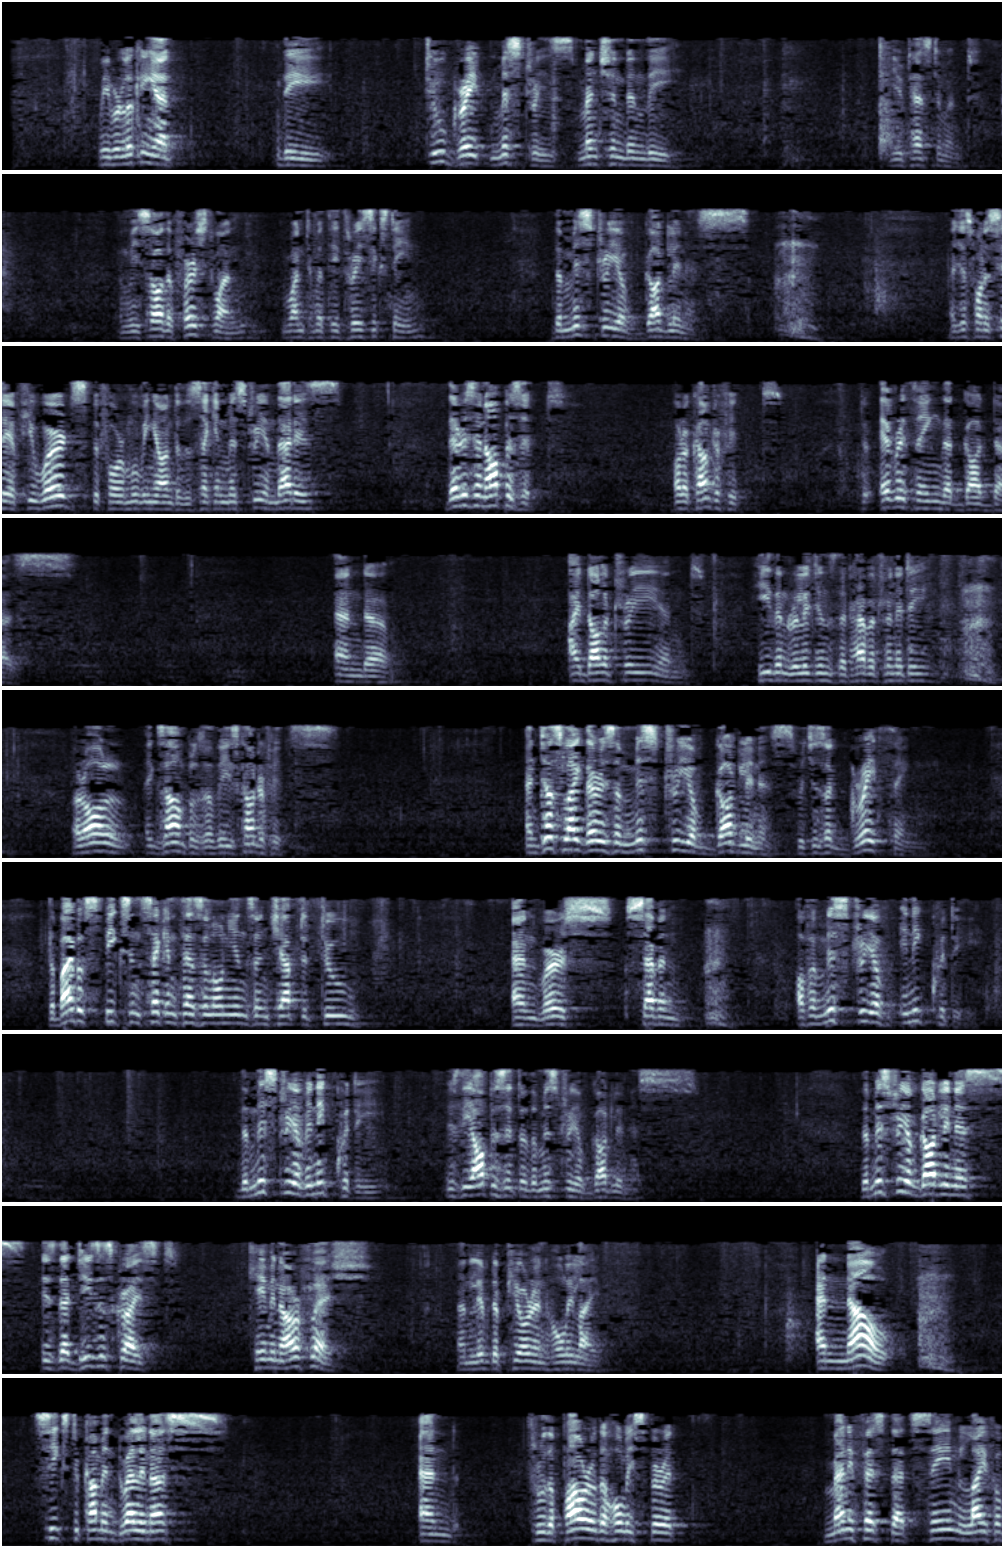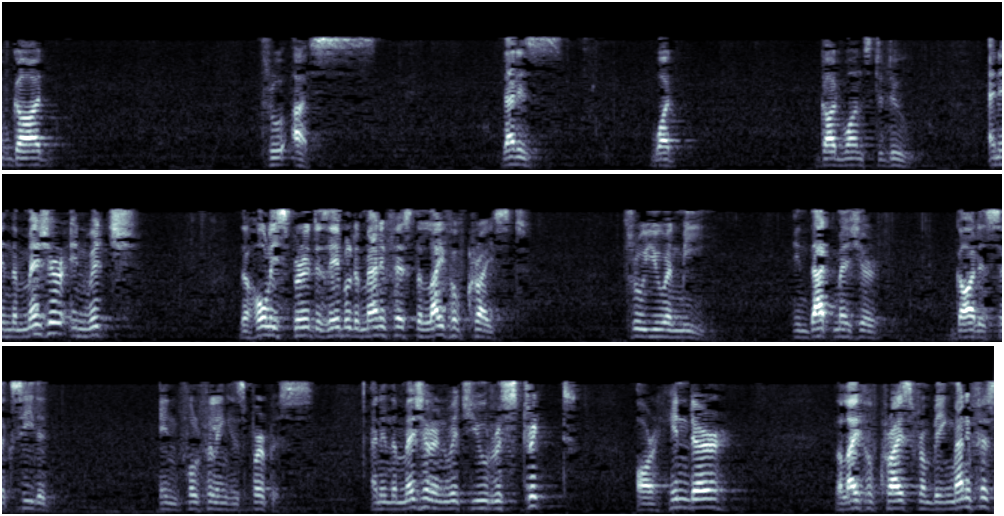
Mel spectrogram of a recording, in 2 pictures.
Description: In this sermon, the speaker emphasizes the importance of understanding Jesus' purpose on earth and how it relates to the calling of the church. He highlights the significance of money and how it should not be a focus for church leaders.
